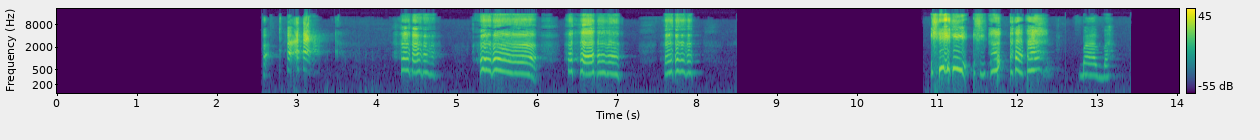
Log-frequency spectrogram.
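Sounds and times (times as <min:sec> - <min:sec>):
baby laughing: 0:02.6 - 0:03.6, 0:04.2 - 0:08.1, 0:10.9 - 0:12.5.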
